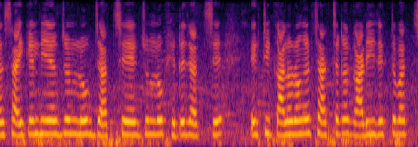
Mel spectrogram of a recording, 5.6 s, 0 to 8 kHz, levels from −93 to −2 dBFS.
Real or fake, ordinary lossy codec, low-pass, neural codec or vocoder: real; none; none; none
